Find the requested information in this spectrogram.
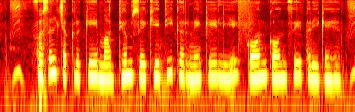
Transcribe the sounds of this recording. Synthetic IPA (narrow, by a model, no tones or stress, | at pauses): fɐsəlt͡ʃɐkɾəkemaːd̪ʱjəmsekʰeːt̪ikɐɾnekeliekɔːnkɔːnset̪ɐɾiːkẽɦɛ̃ː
